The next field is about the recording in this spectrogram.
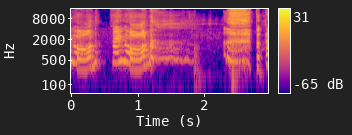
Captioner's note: laughs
